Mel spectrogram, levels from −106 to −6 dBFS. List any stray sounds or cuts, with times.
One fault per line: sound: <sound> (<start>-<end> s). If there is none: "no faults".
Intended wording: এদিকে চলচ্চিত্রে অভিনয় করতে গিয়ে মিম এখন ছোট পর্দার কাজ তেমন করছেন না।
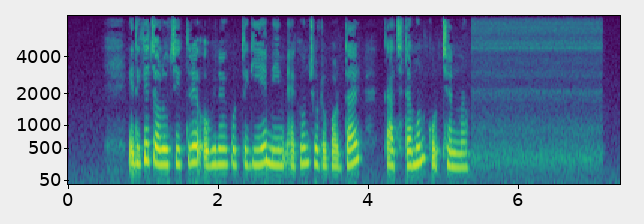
no faults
